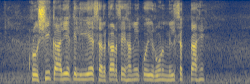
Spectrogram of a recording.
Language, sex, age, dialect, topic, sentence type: Hindi, male, 41-45, Marwari Dhudhari, banking, question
